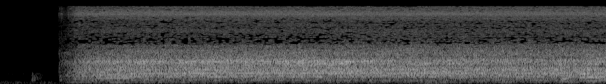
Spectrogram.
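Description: JK-8 1000-watt vacuum cleaner switched on in blower mode about half a second in. Its motor runs steadily, blowing air out through the hose.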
